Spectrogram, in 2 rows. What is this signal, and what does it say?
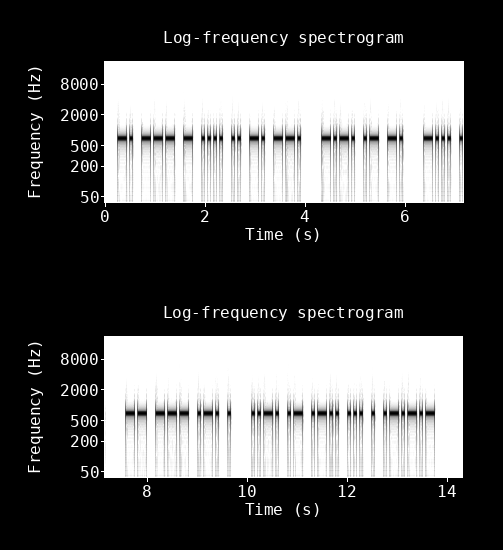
Morse code, heard as a keyed tone, about 20 wpm, 700 Hz. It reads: NOTHING CAN BE MORE FALSE.
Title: Sentences from Top 1600 Words 20wpm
